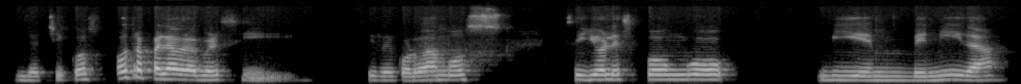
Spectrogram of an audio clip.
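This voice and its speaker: A woman teacher giving an online language class, patiently quizzing her pupils and spelling words out slowly. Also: medium pitch. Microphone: video call. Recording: muffled lo-fi video call audio.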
